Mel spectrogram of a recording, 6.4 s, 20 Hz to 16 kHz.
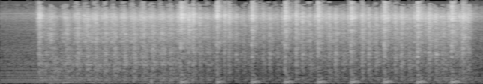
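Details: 1989 Buick Century with new fuel lines and new in-tank fuel pump: starter cranks steadily about two compressions a second but the engine never catches or fires; crank no start.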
